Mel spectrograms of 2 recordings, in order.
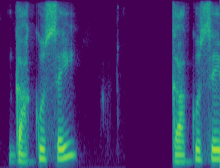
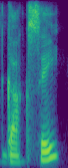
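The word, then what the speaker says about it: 学生: common one Galaxy Galaxy this is gaku say becomes gagsei because and these two are unvoiced consonants and O is appearing in between them so remember that only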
